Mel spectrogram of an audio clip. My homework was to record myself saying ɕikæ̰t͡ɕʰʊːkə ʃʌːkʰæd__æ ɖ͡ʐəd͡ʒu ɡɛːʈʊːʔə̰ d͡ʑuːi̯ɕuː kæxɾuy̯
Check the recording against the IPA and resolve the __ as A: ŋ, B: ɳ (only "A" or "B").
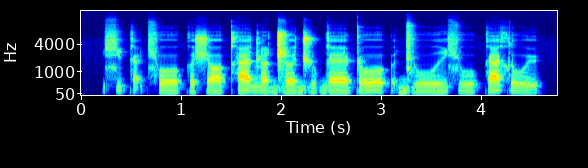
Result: B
